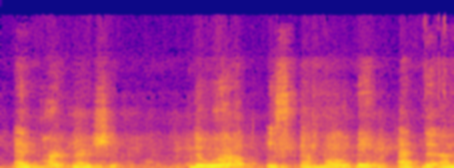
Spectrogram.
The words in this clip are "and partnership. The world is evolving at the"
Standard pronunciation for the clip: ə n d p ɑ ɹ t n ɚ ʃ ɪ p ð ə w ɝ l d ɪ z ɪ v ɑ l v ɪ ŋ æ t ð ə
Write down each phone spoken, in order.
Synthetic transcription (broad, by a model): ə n p ɑ ɹ t n ɚ ʃ ɪ p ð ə w ɝ l d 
